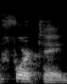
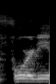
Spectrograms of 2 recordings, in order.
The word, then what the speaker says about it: Forte: there are um well there are three correct pronunciations of my name for the last 10 or 20 years i've been using forte the more correct italian pronunciation okay so but um fort is also correct and 4d is what i used to use but um when i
